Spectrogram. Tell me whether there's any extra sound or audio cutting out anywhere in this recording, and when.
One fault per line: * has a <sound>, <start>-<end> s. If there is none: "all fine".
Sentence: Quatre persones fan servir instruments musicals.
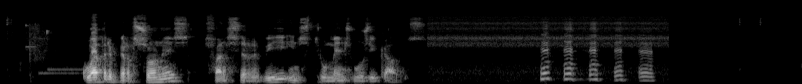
* has a laugh, 5.4-6.6 s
